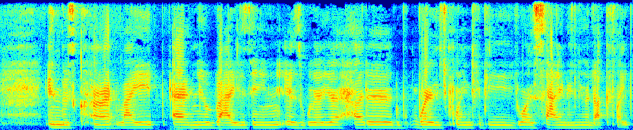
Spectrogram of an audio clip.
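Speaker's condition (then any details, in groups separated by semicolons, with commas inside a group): Hearing impairment; congenital hearing impairment, bilateral cochlear implants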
